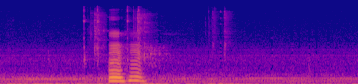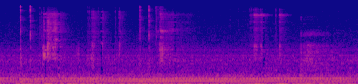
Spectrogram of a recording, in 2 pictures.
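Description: Soft interface clicks tick as menu items are selected.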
